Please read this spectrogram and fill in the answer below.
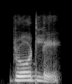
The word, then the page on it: broadly: Indian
